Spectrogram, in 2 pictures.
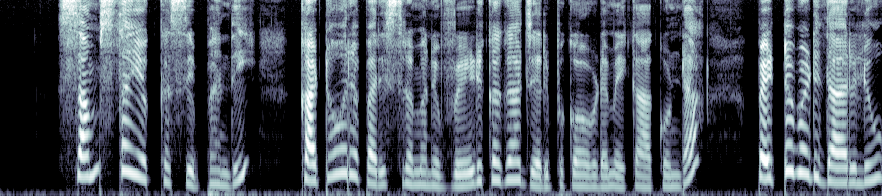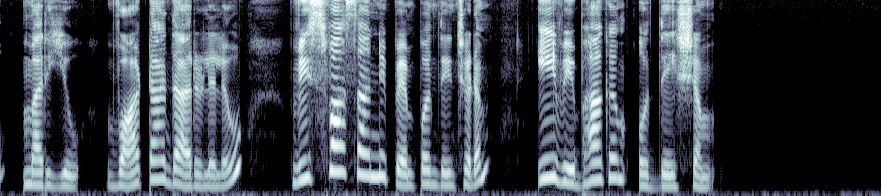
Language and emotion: Telugu, neutral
